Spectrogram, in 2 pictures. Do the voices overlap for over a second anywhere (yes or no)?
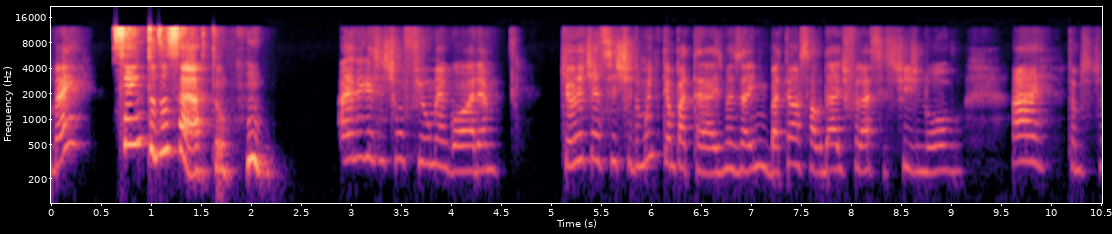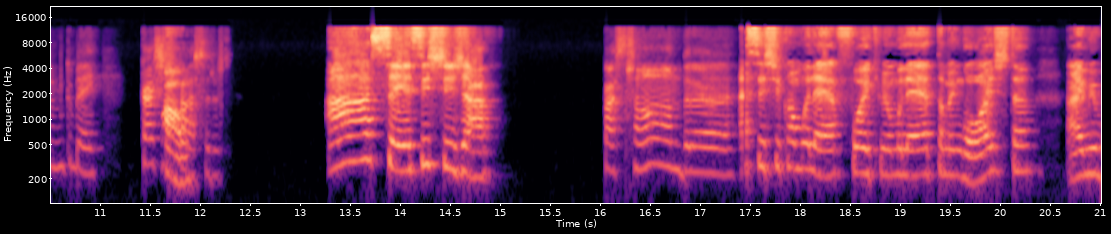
no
